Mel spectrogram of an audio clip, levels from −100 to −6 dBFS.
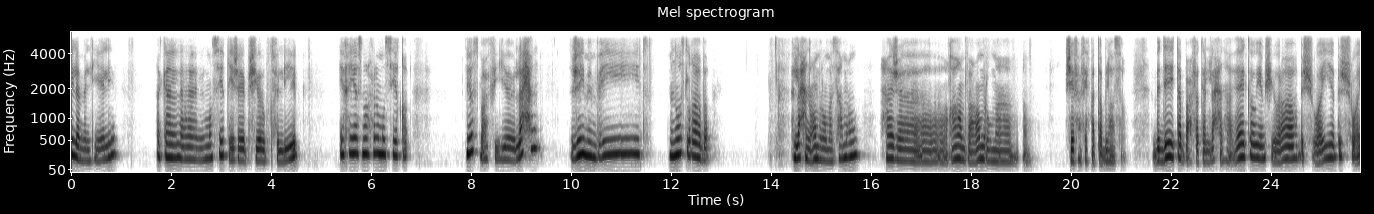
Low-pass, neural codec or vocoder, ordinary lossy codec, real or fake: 5.4 kHz; none; none; real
